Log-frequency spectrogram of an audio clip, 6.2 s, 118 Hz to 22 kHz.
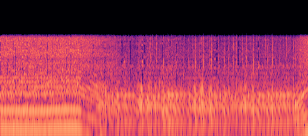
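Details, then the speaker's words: Poulan Wild Thing 40cc two-stroke chainsaw with new aftermarket carburetor, after adjusting the low jet leaner: revs high then drops to a ragged idle that sounds ready to die; starving on idle, low-end mixture still off. "response now, but I think it's starving on the idle. Yeah, it's not happy on the low end now."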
